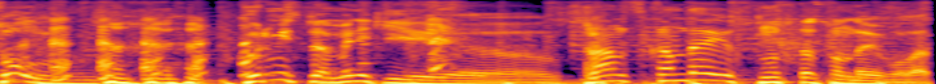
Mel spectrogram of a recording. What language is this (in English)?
Kazakh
